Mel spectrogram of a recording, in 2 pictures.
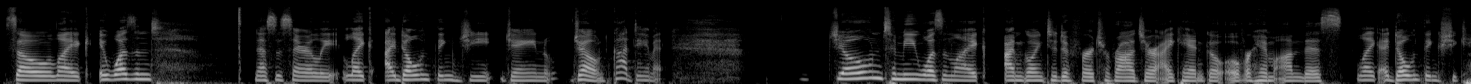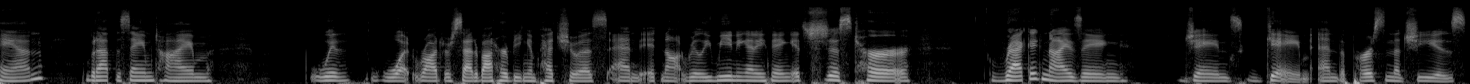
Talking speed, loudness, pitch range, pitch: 145 wpm, -28 LUFS, 170-200 Hz, 180 Hz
